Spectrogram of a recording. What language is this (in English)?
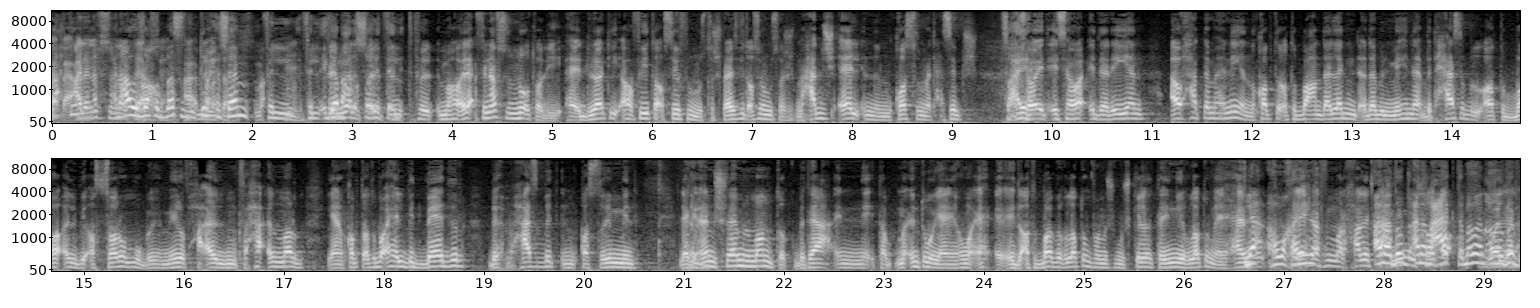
Arabic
